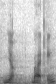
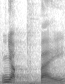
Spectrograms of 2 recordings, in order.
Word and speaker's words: Nhật Bản: In Vietnamese, we say Nhật Bản. Nhật Bản.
